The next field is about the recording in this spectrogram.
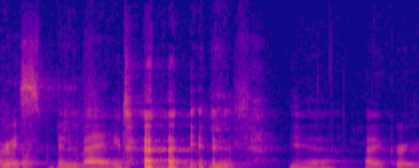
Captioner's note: laughs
